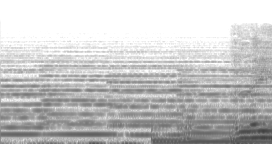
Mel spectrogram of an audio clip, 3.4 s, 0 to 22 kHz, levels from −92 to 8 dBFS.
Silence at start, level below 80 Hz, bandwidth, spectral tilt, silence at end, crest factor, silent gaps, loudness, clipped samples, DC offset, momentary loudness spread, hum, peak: 0 s; -38 dBFS; 9.8 kHz; -8 dB/octave; 0 s; 18 dB; none; -30 LUFS; under 0.1%; under 0.1%; 13 LU; none; -10 dBFS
